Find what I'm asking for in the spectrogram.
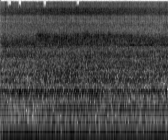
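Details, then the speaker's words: Honda CR-V after fixing its fuel pressure problem, with a temporary battery: steady, even, smooth idle with no stumbles or misses. Normal idle. "So, there it is. It runs good. It idle's great and that's all that was wrong with it."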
